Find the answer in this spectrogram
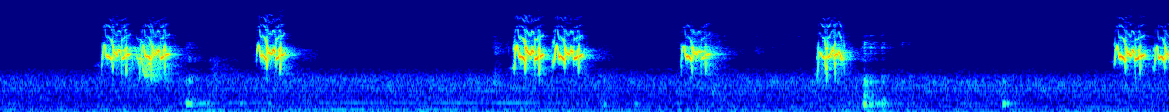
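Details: Budgerigar chirps for encouraging a pet bird to sing: loud, brief, scratchy notes, often paired, repeated at irregular intervals under a faint background hum.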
